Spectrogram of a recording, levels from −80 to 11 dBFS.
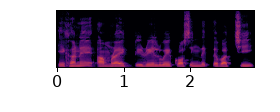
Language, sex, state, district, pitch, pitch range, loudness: Bengali, male, West Bengal, North 24 Parganas, 180 Hz, 170-190 Hz, -31 LUFS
